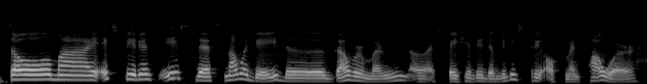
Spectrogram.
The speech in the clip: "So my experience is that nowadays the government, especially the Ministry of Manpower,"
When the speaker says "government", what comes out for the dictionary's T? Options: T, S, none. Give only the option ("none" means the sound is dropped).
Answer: none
